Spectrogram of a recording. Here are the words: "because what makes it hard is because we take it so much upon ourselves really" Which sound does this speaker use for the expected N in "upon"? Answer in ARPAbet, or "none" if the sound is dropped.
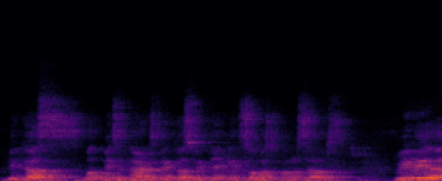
none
